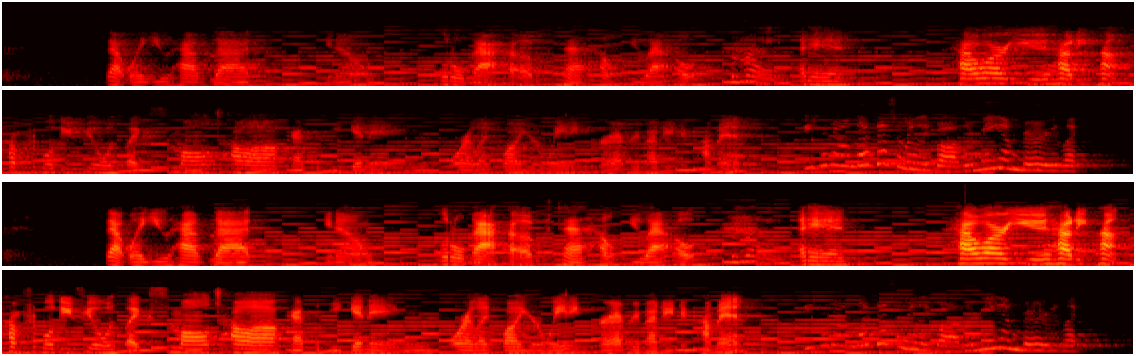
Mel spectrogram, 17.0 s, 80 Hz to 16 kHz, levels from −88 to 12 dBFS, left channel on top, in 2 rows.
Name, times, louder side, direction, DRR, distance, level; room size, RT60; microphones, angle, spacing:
voice 1, 0.8-1.9 2.4-2.8 3.3-5.2 5.5-5.6 6.0-6.4 7.1-14.1, right 9 dB, 90° right, 18 dB, 0.4 m, -39 dB
sound 1, 1.6-15.9, right 3 dB, 25° right, 0.5 m, -51 dB
voice 2, 5.5-5.9 14.5-16.5, left 1 dB, 25° left, 9 dB, 0.6 m, -47 dB
12.5 x 9.8 x 4.8 m, 1.0 s
head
